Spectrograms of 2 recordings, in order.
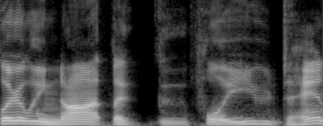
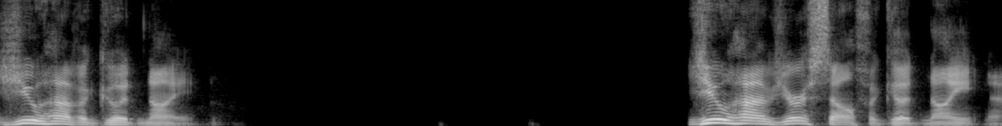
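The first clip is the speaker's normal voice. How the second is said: snide, sarcastic, fake-polite tone; 4 semitones lower than usual. Retelling how the manager said goodbye: imitating a sarcastic manager. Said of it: "Very sarcastically, the manager tells me".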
